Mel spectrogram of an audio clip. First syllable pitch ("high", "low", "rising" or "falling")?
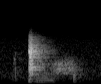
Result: low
